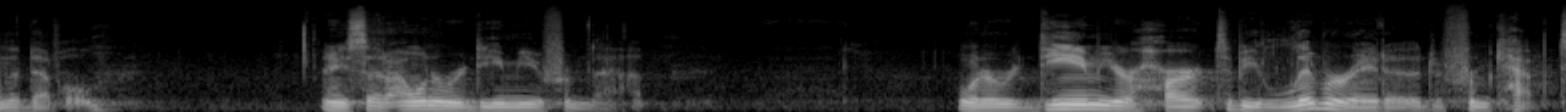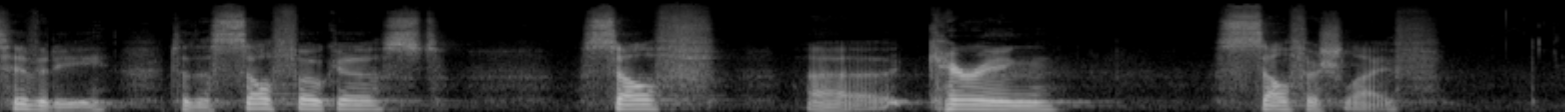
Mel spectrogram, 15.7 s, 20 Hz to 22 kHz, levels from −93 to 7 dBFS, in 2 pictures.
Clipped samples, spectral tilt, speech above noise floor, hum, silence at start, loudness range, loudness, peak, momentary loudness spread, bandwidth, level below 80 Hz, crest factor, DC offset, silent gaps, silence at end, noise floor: under 0.1%; -5.5 dB/octave; 40 dB; none; 0 s; 4 LU; -30 LUFS; -10 dBFS; 17 LU; 17.5 kHz; -84 dBFS; 22 dB; under 0.1%; none; 0.65 s; -70 dBFS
